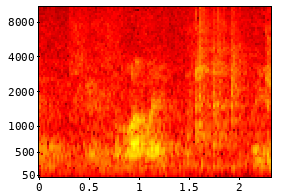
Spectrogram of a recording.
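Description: A short stretch of indistinct voice about a second in, with a few light knocks and clatter of things being handled around it.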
